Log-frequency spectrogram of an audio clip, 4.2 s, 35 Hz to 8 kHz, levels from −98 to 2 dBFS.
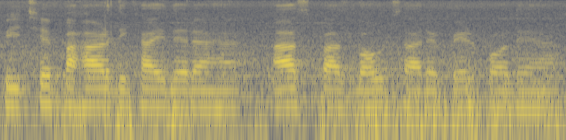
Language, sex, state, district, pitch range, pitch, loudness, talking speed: Hindi, male, Arunachal Pradesh, Lower Dibang Valley, 120-130 Hz, 120 Hz, -17 LUFS, 170 wpm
